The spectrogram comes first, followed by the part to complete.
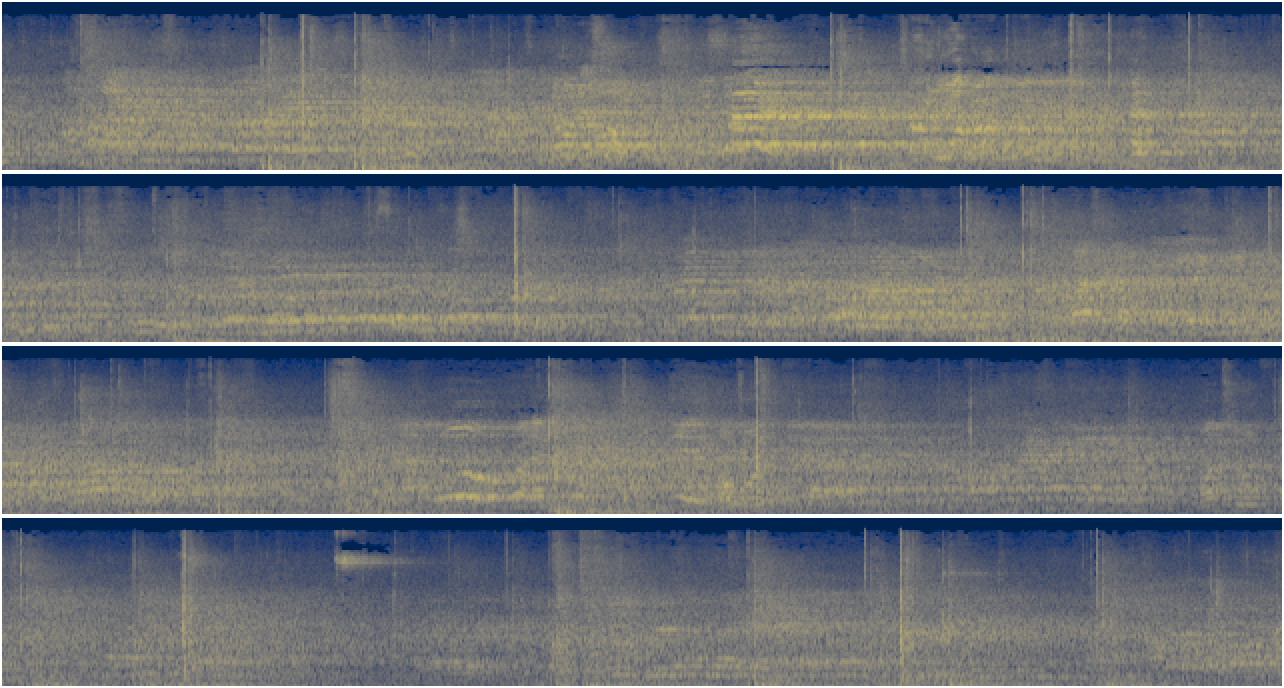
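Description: Basketballs bouncing on a hardwood gym floor and knocking sharply at intervals, heard in a large hall, with people's voices talking throughout.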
